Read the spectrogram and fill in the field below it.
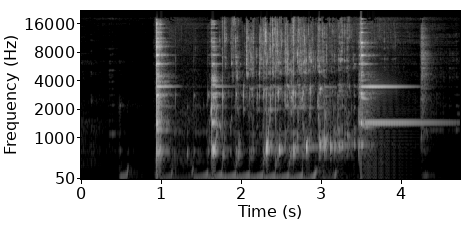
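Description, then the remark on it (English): A brief knock, then a light golden amber spirit glugs rapidly from a bottle into a tulip-shaped glass, poured neat at room temperature with no ice, in a quick burst of bubbling pulses, ending with a bright clink that rings out and slowly fades. No one speaks. “And now let's go for a pour.”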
